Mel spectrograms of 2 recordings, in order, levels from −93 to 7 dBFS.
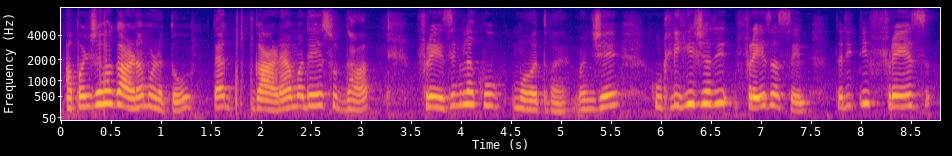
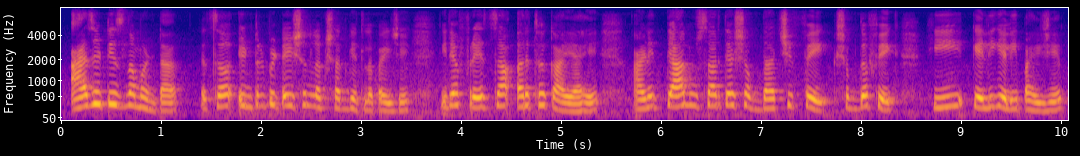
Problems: none marked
